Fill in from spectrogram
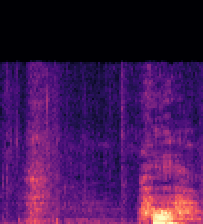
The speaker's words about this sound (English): And now, excuse me, I need to blow my nose because this soup is just burning me from the inside out.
